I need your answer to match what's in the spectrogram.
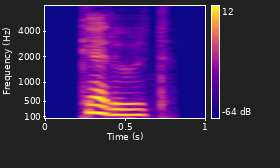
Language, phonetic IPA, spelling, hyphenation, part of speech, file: Hungarian, [ˈkɛrylt], került, ke‧rült, verb, Hu-került.ogg
- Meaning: 1. third-person singular indicative past indefinite of kerül 2. past participle of kerül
